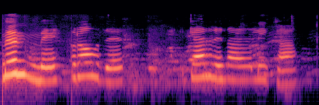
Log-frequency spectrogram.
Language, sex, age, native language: Icelandic, female, 9, Icelandic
